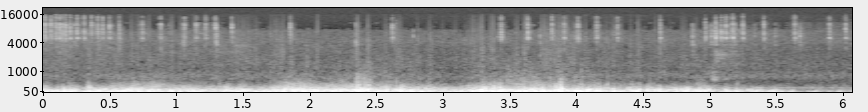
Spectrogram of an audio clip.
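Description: Wind buffeting the camera microphone: an irregular, gusting low rumble that eases off near the end, with a few faint light ticks above it.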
